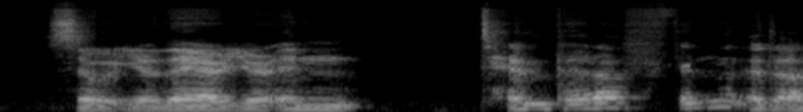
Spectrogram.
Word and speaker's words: Tampere: You're in Tampere, Finland. Did I pronounce that right, or have I butchered that? Yeah, it's Tampere, yeah.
